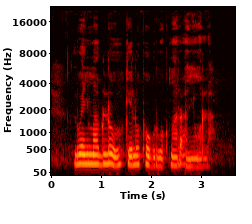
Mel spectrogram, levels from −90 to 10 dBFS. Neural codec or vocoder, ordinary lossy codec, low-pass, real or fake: vocoder, 44.1 kHz, 128 mel bands every 256 samples, BigVGAN v2; none; none; fake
